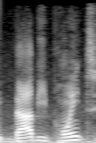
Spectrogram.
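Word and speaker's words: Baby Point: This is the Babby Point area. It might be spelled like baby, but it's pronounced Babby, so I've been told.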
